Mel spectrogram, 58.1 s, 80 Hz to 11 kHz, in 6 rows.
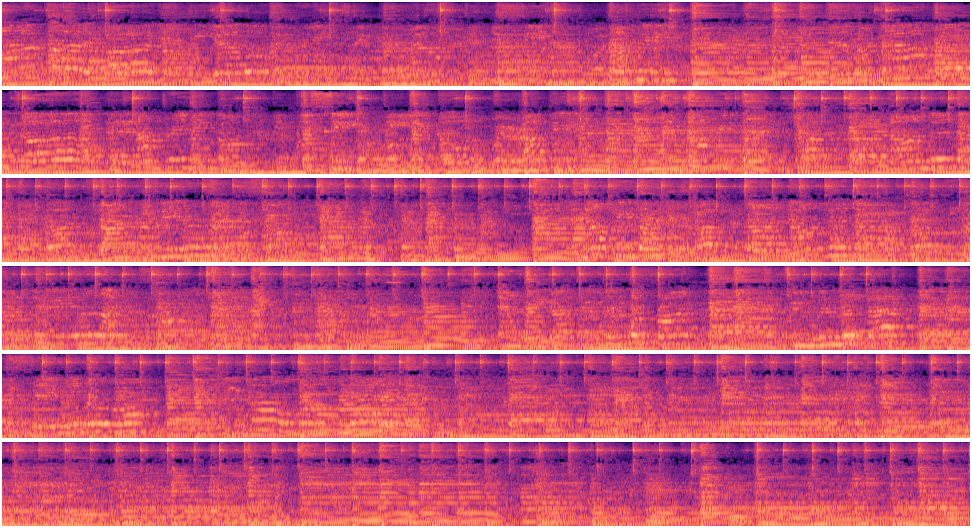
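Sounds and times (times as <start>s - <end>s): live band music led by guitar: 0.0s - 58.0s
person singing: 0.0s - 58.0s
tambourine beat: 0.0s - 58.0s
steady percussion beat: 39.8s - 58.0s.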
